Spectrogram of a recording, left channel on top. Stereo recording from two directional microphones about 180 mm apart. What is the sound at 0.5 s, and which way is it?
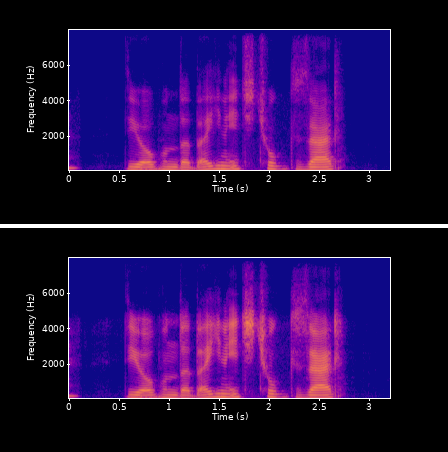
Speech, 30° left (ahead or behind).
